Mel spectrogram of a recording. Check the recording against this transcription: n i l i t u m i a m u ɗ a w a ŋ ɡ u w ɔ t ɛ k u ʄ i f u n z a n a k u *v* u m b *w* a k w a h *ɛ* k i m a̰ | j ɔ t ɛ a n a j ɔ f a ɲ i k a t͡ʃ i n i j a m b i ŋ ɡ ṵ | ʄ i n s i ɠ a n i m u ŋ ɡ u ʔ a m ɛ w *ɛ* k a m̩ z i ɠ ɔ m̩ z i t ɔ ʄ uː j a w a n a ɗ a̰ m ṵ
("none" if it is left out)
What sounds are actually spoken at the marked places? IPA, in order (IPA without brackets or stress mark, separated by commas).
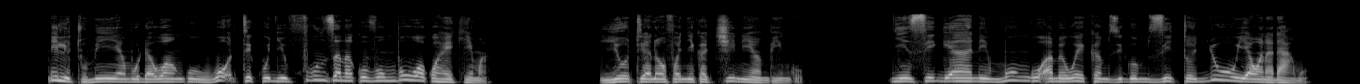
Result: v, u, ɛ, ɛ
